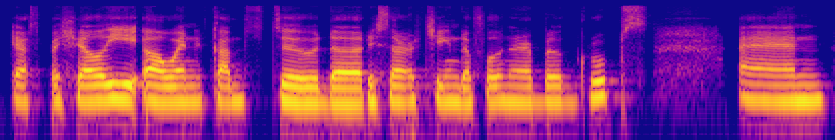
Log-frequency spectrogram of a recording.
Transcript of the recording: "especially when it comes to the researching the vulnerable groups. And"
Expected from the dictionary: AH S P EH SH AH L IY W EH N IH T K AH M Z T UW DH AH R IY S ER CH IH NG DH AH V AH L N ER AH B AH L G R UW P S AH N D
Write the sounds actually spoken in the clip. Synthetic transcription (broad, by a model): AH S P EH SH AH L IY W EH N IH T K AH M S T UW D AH R IY S ER CH IH NG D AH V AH L N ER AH B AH L G R UW P S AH N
